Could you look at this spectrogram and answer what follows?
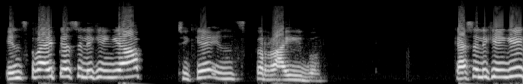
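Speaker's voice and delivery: ordinary talk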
